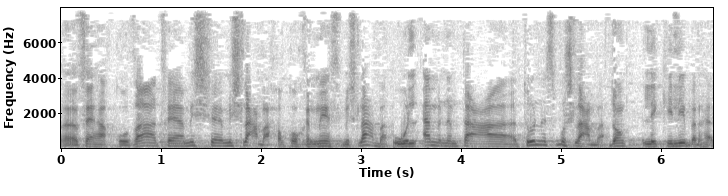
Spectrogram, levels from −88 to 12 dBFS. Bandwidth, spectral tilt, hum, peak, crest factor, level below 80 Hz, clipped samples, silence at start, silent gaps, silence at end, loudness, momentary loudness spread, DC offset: 8 kHz; -5 dB/octave; none; -16 dBFS; 14 dB; -60 dBFS; under 0.1%; 0 s; none; 0 s; -30 LUFS; 3 LU; under 0.1%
